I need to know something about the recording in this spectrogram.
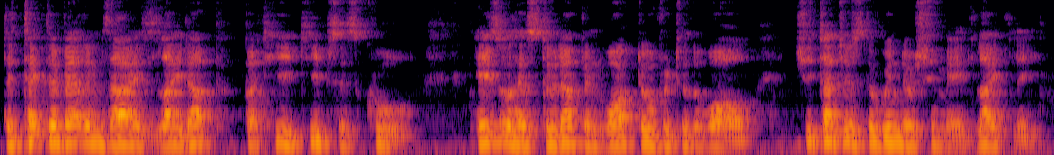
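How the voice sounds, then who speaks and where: Mellow male narrator in an echoey room. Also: mid-range voice, normal speed. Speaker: narrator reading stage directions. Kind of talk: scripted narration at a table read.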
